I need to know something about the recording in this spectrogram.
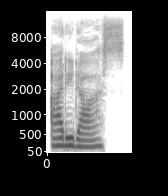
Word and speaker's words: Adidas: And then, like, it's pronounced Adidas in Europe.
